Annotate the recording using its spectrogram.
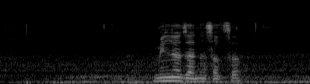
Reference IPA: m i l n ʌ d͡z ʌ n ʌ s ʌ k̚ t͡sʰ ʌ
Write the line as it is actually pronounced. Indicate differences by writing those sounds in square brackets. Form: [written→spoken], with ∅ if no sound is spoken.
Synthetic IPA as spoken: m i l n ʌ d͡z [ʌ→a] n ʌ s ʌ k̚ t͡sʰ ʌ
